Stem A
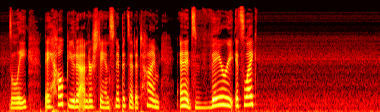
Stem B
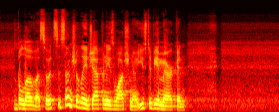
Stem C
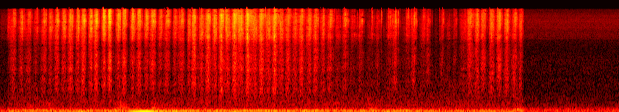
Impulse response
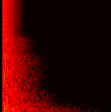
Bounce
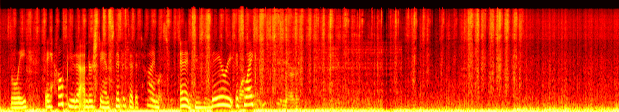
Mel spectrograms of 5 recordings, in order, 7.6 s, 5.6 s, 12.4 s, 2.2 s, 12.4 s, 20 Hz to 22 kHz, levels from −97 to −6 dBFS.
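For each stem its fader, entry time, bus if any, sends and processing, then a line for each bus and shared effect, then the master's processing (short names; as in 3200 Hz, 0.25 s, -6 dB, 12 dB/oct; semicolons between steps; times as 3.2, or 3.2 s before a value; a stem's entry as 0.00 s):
0.0 dB, 0.00 s, bus A, no send, three-band expander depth 70%
-10.5 dB, 2.45 s, no bus, no send, comb 2.8 ms, depth 52%; compressor 4:1, threshold -27 dBFS, peak gain reduction 11 dB; auto swell 0.58 s
+3.0 dB, 0.00 s, bus A, no send, dry
bus A: 0.0 dB, tilt -4 dB/oct; compressor, threshold -21 dBFS, peak gain reduction 17.5 dB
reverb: off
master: fast leveller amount 100%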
